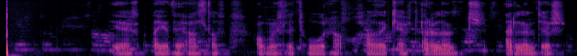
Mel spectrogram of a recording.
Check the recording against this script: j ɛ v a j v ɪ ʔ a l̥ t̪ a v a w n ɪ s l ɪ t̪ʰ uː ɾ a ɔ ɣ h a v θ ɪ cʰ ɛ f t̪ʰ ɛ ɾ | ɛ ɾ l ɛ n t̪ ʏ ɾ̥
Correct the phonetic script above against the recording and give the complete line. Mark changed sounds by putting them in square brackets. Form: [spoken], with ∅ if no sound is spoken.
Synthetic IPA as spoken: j ɛ [ɣ] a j [ð] ɪ ʔ a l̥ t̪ a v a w [m] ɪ s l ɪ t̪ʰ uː ɾ a ɔ ɣ h a v [ð] ɪ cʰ ɛ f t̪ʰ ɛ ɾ | ɛ ɾ l ɛ n t̪ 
